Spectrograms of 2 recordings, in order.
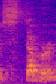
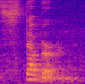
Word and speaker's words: stubborn: be pretty headstrong or stubborn is the word and we pronounce it stubborn stubborn put the emphasis on the first the first syllable stubborn someone who is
